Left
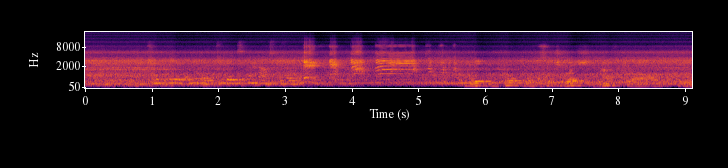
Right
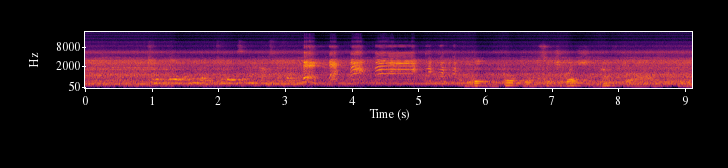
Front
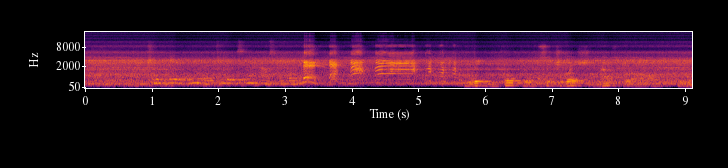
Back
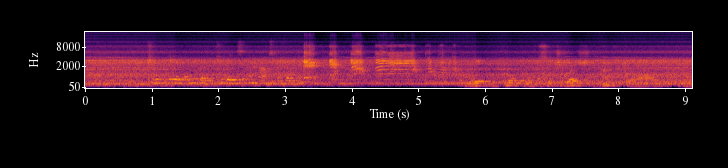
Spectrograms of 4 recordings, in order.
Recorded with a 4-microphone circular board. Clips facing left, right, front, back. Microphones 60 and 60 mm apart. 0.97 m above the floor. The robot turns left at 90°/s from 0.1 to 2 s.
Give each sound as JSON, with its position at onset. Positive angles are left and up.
{"t": 0.9, "sound": "a woman speaking", "azimuth_deg": -55, "distance_m": 3.5}
{"t": 3.3, "sound": "laughter", "azimuth_deg": -50, "distance_m": 0.7}
{"t": 5.7, "sound": "a man speaking", "azimuth_deg": -35, "distance_m": 4.0}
